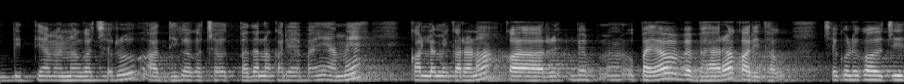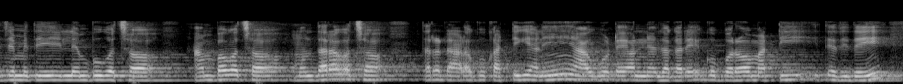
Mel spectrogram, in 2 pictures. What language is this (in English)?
Odia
